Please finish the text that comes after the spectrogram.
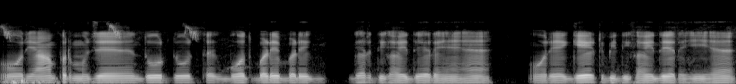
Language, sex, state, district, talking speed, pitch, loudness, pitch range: Hindi, male, Rajasthan, Bikaner, 170 wpm, 95 Hz, -20 LUFS, 90-100 Hz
